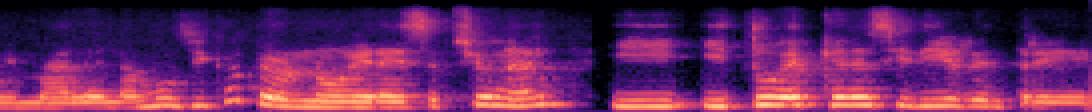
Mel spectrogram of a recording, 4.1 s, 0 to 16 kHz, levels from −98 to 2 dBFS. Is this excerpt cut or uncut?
cut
